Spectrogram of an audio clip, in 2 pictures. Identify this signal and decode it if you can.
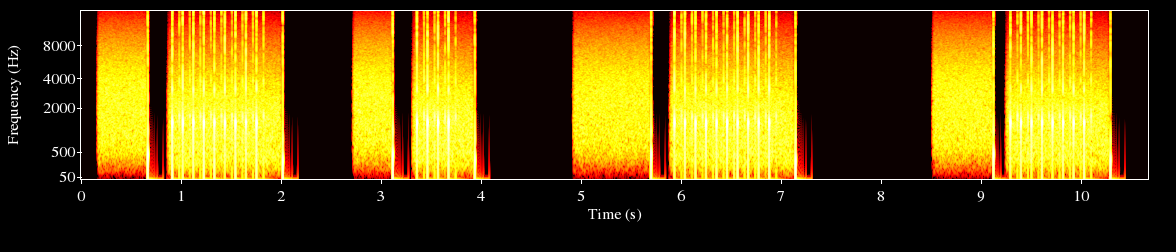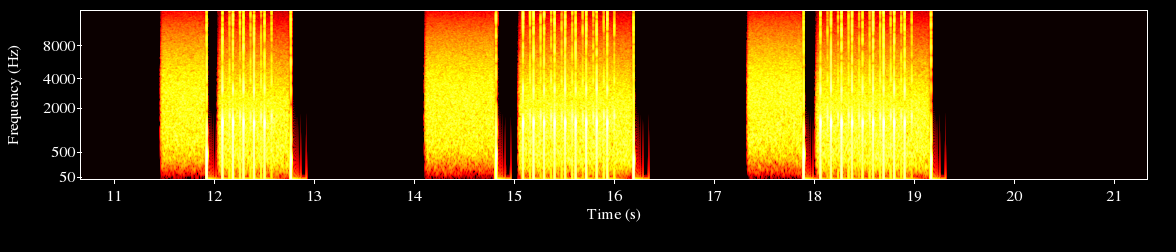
Pulse dialling, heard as a rotary dial, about 10 pulses a second. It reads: 9 4 0 8 5 9 9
